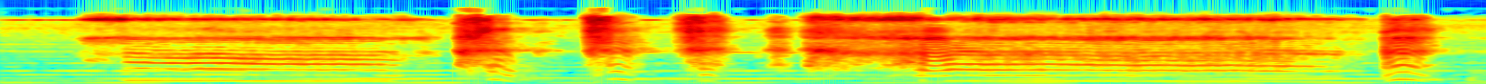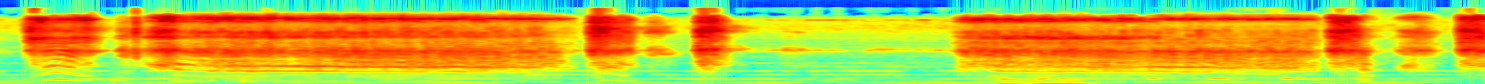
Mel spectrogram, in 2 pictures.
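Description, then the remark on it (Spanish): A voice imitates an eerie, drawn-out wailing cry, with long quavering wails broken by short gasping breaths, fairly loud over a steady low hum. “El llanto más o menos era así.”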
